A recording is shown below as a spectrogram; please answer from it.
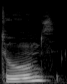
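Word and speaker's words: tombs: تومز مقابر مقابر مقابر وكلمه تومز البي سايلنت لا تنطق ابرود ابرود خارج البلاد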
